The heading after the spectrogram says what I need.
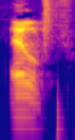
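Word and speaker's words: elf: অর্থাৎ যেটাকে আমরা ইংরেজিতে বলি ইলেভেন ডোয়েসরা বলে এলফ এলফ এর পরবর্তীতে আছে 12 কে ডোয়েসরা বলে সলভ সলভ ওকে তাহলে আমি যদি প্রোনাউন্সিয়েশনটা আরো একবার আপনাদেরকে দেখাই তারপরে অবশ্যই আপনাদের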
